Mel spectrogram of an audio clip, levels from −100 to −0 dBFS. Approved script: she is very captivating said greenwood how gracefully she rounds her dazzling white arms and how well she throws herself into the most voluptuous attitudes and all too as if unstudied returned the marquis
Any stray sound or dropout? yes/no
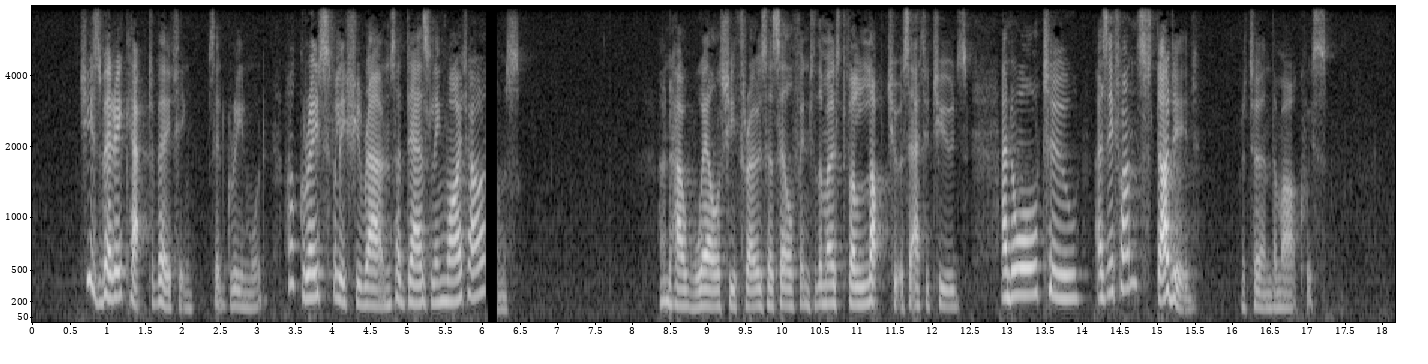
yes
